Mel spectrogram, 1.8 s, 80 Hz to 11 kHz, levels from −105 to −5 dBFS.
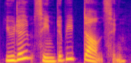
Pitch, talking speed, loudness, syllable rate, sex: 235 Hz, 205 wpm, -17 LUFS, 4.3 syllables/s, female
